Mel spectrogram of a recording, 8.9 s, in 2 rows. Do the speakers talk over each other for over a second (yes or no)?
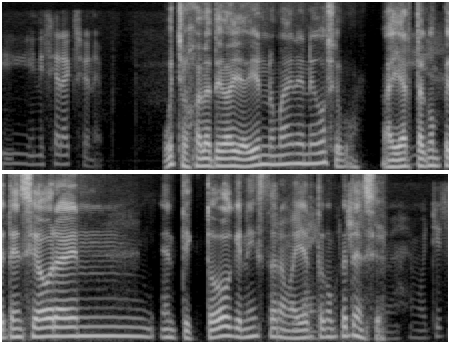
yes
